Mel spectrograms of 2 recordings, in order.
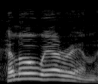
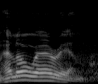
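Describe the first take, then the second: First: Excited greeting. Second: Said in the usual way. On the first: Real, not acted. Greeting viewer twice.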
